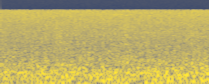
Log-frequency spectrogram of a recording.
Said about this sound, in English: And then begin to notice the sound of a babbling brook. And listen to the sound as it makes its way over the stones.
